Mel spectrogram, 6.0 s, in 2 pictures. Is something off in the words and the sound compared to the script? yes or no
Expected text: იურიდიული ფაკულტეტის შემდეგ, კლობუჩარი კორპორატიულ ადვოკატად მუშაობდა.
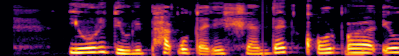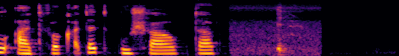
yes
